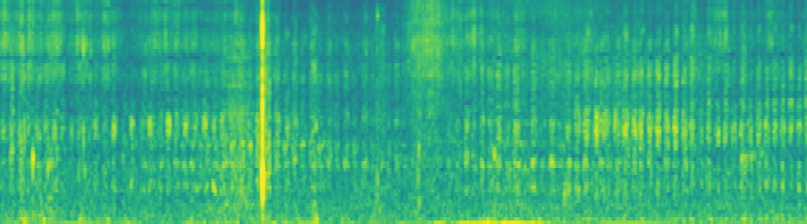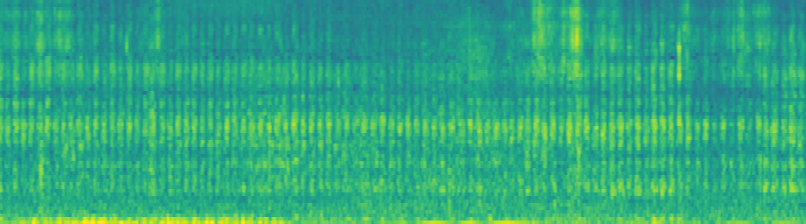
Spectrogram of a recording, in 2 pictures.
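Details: Aiza, a husky near reeds, pants steadily for over sixteen seconds; soft rhythmic breaths run throughout, with a sharp click near the start and occasional rustles.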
